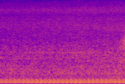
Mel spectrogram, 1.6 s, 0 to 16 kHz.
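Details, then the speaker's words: Used all-wheel-drive Jeep with the 3.6 engine, which the seller's son claimed needed a new engine: deep steady rumbling idle with even pulses and no knocking; the engine sounds sound and the exhaust is simply loud. "this Tiger was almost flat the exhaust is loud but jeez"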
